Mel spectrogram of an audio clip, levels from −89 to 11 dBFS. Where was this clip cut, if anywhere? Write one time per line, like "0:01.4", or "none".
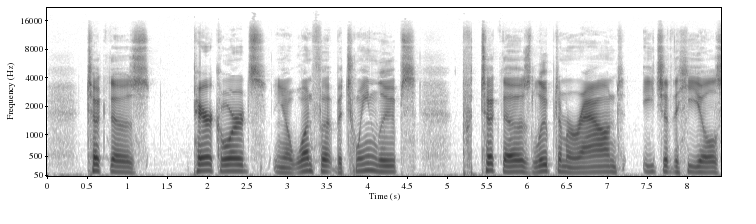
0:02.8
